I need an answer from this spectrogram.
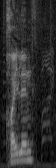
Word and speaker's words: Højlund: Højlund.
